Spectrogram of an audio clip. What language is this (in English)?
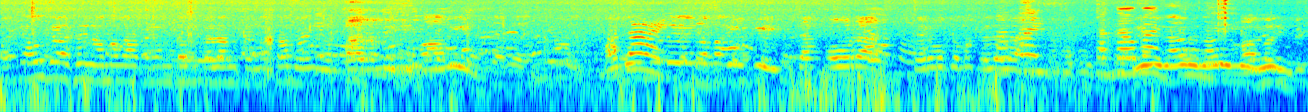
Filipino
